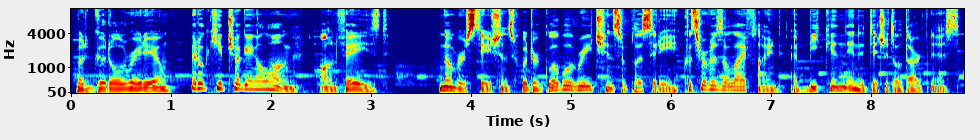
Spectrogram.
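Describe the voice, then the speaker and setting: Male narrator, low register, lively melodic delivery, wry scripted mystery documentary over faint music. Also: a little fast. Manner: wry, theatrical, rhetorical asides.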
